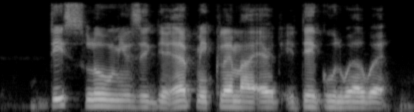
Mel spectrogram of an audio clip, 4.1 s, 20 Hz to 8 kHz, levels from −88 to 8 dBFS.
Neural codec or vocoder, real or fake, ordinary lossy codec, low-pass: codec, 16 kHz, 2 kbps, X-Codec, HuBERT features, trained on LibriSpeech; fake; none; 7.2 kHz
